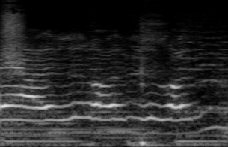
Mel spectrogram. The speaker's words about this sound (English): You probably don't want to touch or go near a cat that sounds like this.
